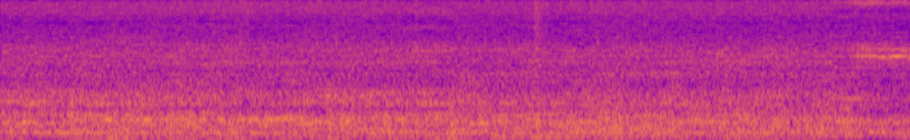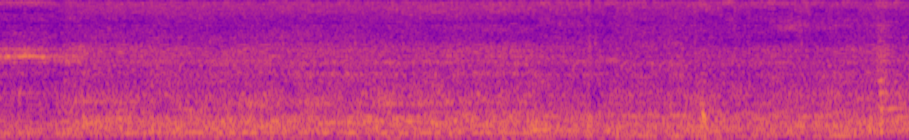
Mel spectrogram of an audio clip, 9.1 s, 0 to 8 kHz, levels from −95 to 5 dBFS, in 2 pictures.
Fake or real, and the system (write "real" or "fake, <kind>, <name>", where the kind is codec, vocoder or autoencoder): fake, codec, SNAC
